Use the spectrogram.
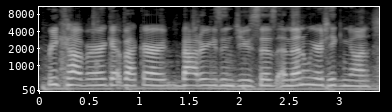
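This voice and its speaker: A woman's voice: a little high, little pitch movement, fairly quick. A young American woman from California hosting a casual football chat, upbeat and moving the talk along. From California, United States. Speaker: host.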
